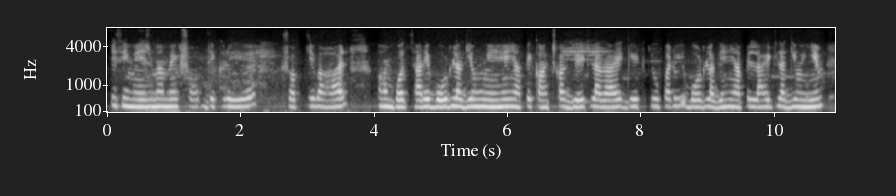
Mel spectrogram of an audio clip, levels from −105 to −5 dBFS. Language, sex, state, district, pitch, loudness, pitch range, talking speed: Hindi, female, Uttar Pradesh, Etah, 250 Hz, -24 LUFS, 245-260 Hz, 215 wpm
